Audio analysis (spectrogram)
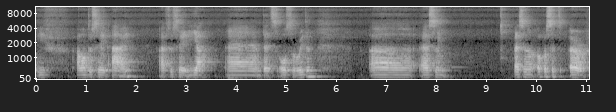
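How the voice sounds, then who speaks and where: Slow, gravelly man in an echoey room. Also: lowish voice, a little mellow. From Belgium. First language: Dutch. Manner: slow, hesitant, with frequent restarts and fillers. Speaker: language-learning vlogger. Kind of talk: casual advice to camera. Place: bare indoor room. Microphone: fixed camera at desk distance.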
